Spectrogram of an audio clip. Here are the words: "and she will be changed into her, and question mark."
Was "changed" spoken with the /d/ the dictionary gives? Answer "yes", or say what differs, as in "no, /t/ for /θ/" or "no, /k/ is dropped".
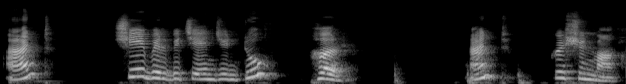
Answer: no, /d/ is dropped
